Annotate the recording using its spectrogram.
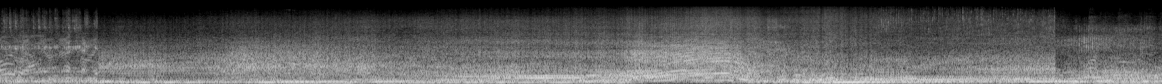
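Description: A car engine roars as it drives closer and passes by.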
